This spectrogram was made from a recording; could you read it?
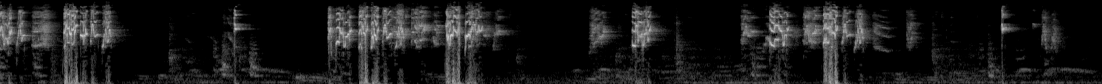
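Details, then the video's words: Busy morning chirping of lovebirds, a gray one ready to lay eggs and a yellow-green one: long runs of loud, harsh, shrill chirps in overlapping bursts, with brief quiet pauses between groups. "Yellow Green Lovebird's melodious chirping sound"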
